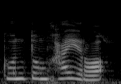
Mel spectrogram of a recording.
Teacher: ikhfa karena huruf nun sukun bertemu huruf ta cara membacanya samar dengan dengung dan ditahan selama 3 harokat kemudian izhar syafawi karena huruf mim sukun bertemu dengan huruf k · izhar syafawi karena huruf mim sukun bertemu dengan huruf k cara membacanya dengan jelas · madlin karena huruf Ya Sukun didahului oleh huruf H berharakat fathah dibaca panjang 2 harokat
